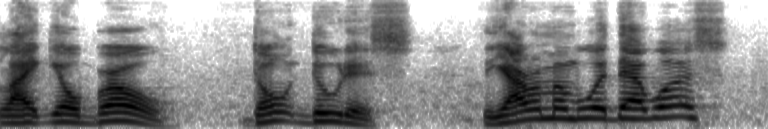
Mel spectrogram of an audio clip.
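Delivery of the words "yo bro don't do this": put-on crying, slow, tearful pleading voice. Retelling own past plea about Bud to the chat: imitating own past crying. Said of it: "me, like, crying, like".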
